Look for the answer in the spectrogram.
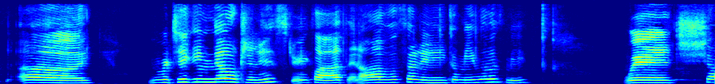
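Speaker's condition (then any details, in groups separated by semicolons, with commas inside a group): Cerebral palsy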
